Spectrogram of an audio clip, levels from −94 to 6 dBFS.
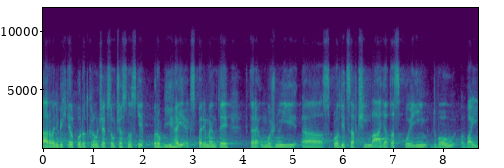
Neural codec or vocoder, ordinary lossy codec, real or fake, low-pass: codec, 16 kHz, 8 kbps, FreqCodec, larger model; Opus, 32 kbps; fake; 7.2 kHz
